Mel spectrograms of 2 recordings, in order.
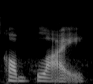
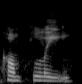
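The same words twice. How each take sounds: First: The ending does not sound like adverb -ly. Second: The ending sounds like the adverb ending -ly. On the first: The speaker calls it right. "the pronunciation of this is comply" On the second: The speaker calls it wrong. "not comply"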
